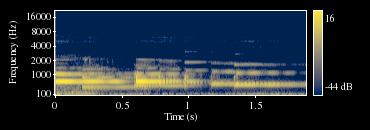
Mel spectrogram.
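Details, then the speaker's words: Fiat 500e electric at power-on: short melody of bright bell-like, ice-cream-van-like notes with no mechanical noise behind it; normal startup chime. "here's the first love it or hate it will you like the ice cream van sand as it starts"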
